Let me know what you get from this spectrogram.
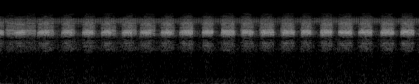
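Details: Cicada call as a shrill, high buzz broken into regular rapid pulses, about two and a half per second, continuing evenly without pause.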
